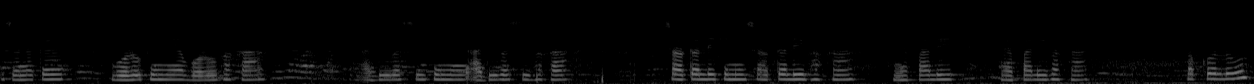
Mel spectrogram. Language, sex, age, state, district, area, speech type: Assamese, female, 30-45, Assam, Udalguri, urban, spontaneous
